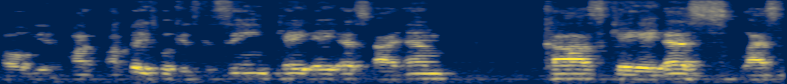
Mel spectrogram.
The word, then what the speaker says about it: Kasim: My Facebook is Kasim, K-A-S-I-M, Kas, K-A-S, last name.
